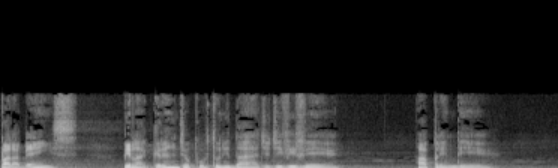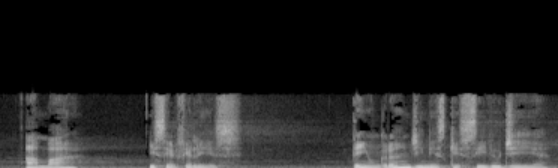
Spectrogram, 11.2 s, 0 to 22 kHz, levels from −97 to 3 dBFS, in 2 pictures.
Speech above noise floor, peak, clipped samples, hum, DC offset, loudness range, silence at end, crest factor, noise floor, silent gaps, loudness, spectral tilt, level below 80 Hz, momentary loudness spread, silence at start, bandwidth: 32 dB; -2 dBFS; under 0.1%; none; under 0.1%; 4 LU; 0 s; 22 dB; -54 dBFS; none; -23 LUFS; -5 dB/octave; -38 dBFS; 10 LU; 0 s; 10 kHz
